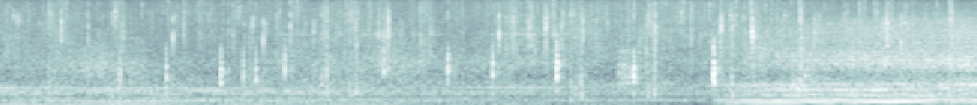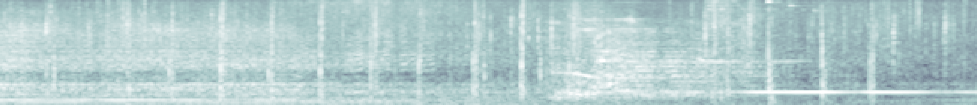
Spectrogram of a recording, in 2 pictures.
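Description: Footsteps tap on cobblestones.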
